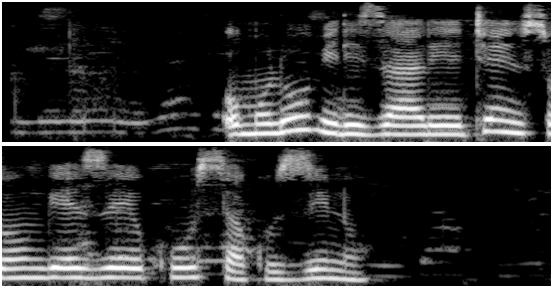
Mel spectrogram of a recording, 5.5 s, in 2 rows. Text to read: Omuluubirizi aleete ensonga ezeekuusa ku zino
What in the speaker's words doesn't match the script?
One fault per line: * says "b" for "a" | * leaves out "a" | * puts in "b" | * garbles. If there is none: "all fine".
all fine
